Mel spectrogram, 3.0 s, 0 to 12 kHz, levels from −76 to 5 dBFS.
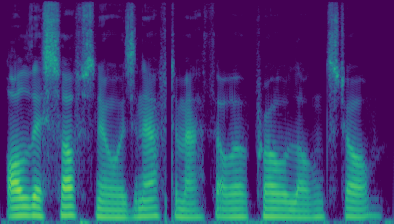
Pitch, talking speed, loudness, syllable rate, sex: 120 Hz, 225 wpm, -19 LUFS, 5.3 syllables/s, male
